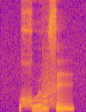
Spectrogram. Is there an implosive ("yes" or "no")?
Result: no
